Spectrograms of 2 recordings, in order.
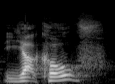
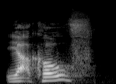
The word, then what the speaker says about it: Yaakov: Jacob is pronounced Yaakov, Yaakov.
